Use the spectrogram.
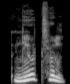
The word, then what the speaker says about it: Newtral: To end today's brief, Neutral Technologies, and they spell it as NEWTRAL, a climate startup in Bengaluru, has raised $600,000 in funding from Now Accelerate, Indian Startup Times reports.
